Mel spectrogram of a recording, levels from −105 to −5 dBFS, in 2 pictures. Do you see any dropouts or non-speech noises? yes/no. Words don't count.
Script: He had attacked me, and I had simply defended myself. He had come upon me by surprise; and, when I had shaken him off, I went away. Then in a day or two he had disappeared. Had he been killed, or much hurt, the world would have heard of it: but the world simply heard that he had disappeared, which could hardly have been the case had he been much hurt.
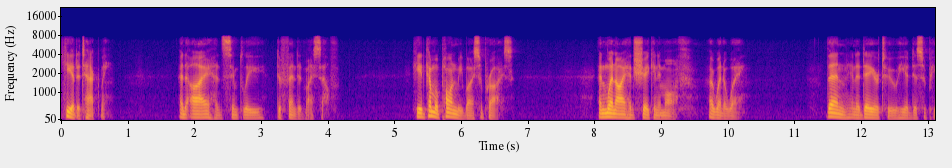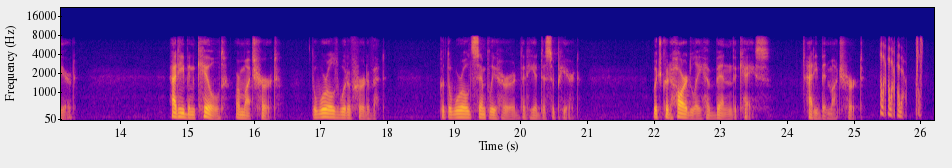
yes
